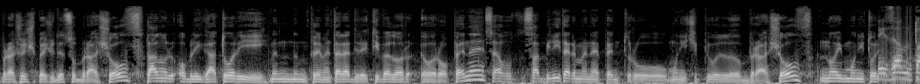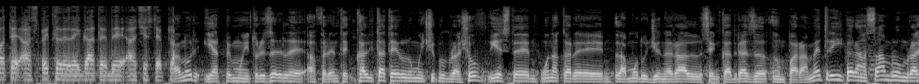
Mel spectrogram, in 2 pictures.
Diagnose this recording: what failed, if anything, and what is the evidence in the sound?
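From 8.79 to 10.95 s the sound turns into a robotic buzz near 92 Hz with no clear octave jump, which points to planar audio read as interleaved at the sample-format conversion stage. Each 10.88 ms block of left-then-right samples was misread as alternating pairs, replaying both halves at double speed.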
